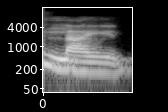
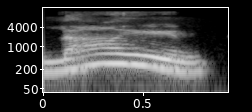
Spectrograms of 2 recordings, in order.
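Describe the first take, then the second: First: The word is said plainly, without extra energy. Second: The word is said with big, exaggerated energy. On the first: The speaker calls it wrong. "You don't say lion" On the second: The speaker calls it right. "You say lion. You exaggerate"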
